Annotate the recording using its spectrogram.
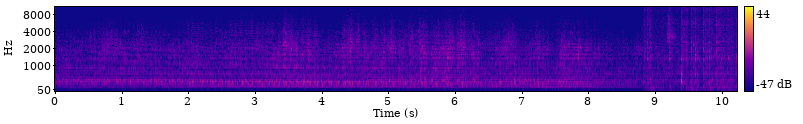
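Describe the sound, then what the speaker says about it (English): A Fokker triplane, a 1917-era fighter, drones steadily with its propeller engine at a moderate distance for about nine seconds, the tone swelling slightly. The drone then cuts off abruptly into a different, clattering noise. "The result was the legendary Fokker triplane, which proved deadly against slower reconnaissance machines."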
